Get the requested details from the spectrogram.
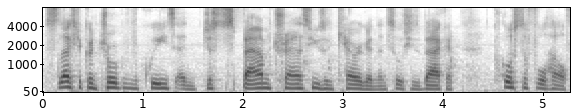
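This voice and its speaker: A dark, mellow tone with ordinary pitch variation moves at a moderate pace, dry and close with no echo on a very clean recording with a silent background. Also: man. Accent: non-native. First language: not English. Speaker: gaming YouTuber. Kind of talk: casual commentary reading wiki aloud. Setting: voice call with guest.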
